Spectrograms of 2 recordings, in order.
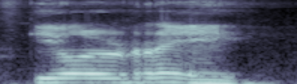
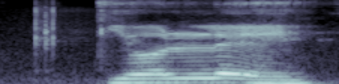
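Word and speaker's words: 켤레: Kyole. Nah, kyole bukan kyolre ya. Ingat-ingat ada real di akhir, ketemu real di atas, maka keduanya berbunyi L, kyole, seperti itu.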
